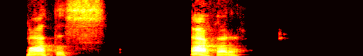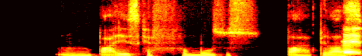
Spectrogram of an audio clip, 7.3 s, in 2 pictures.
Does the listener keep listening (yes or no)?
no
